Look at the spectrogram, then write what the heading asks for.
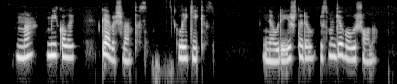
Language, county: Lithuanian, Kaunas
